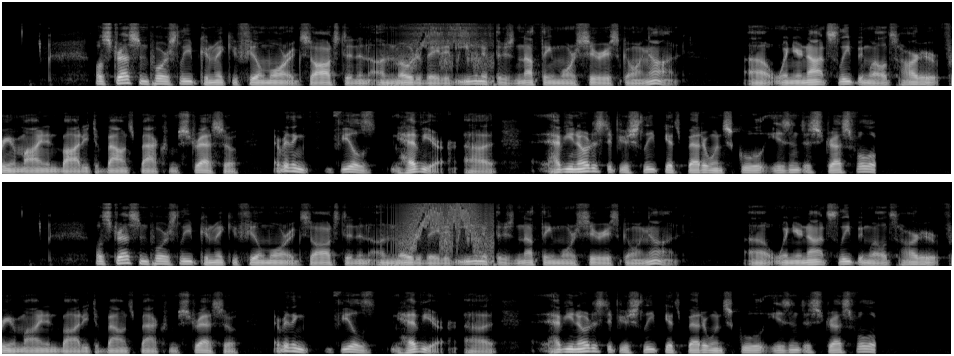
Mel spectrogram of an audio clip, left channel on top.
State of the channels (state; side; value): normal; both; correlation 0.85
